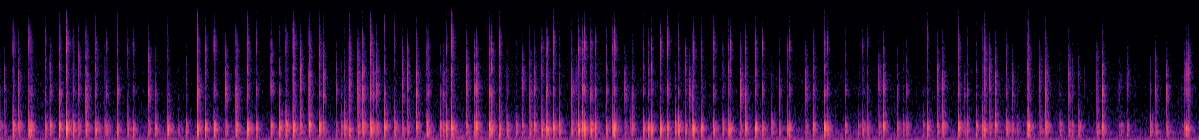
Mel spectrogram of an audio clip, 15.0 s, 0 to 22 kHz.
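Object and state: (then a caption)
Tablet glass screen. Long dark-painted nails tap rapidly on the glass screen of a flat black Samsung tablet, a thin, solid device. The result is a fast, steady stream of short, dry clicks with almost no ring and a faint mid-range body around 300 Hz.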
